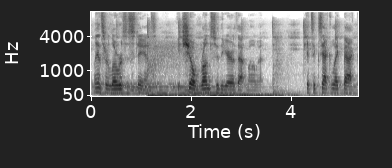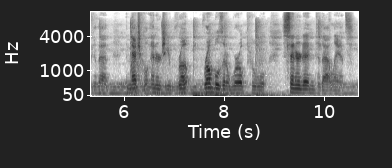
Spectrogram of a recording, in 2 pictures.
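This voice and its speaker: A man's voice: medium pitch, steady tone, normal speed. A man hosting a let's play, reading visual novel narration aloud. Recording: music playing behind the voice. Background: game soundtrack.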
